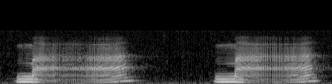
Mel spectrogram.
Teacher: my third tone it starts lower than the second tone lower than the first tone of course and goes even lower and then comes up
